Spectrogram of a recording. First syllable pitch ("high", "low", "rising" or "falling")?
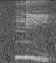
falling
